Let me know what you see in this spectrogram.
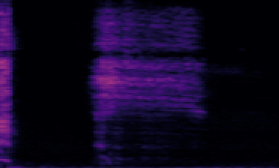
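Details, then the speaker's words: Simba, a pet, snoring while taking a nap indoors: a brief snort, then a soft airy exhale over a steady low rumble, with quiet room noise behind it. "You can probably hear Simba snoring in this video because yeah, he's taking his nap. Does he have a care in the world? No, of course not."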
